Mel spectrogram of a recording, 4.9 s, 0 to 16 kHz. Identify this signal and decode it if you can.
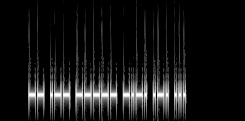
Morse code, heard as a keyed tone, about 28 wpm, 700 Hz. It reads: MW0CRS
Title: DXCC-100 Call Signs - 6 Characters - Repeated 2x - 28wpm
